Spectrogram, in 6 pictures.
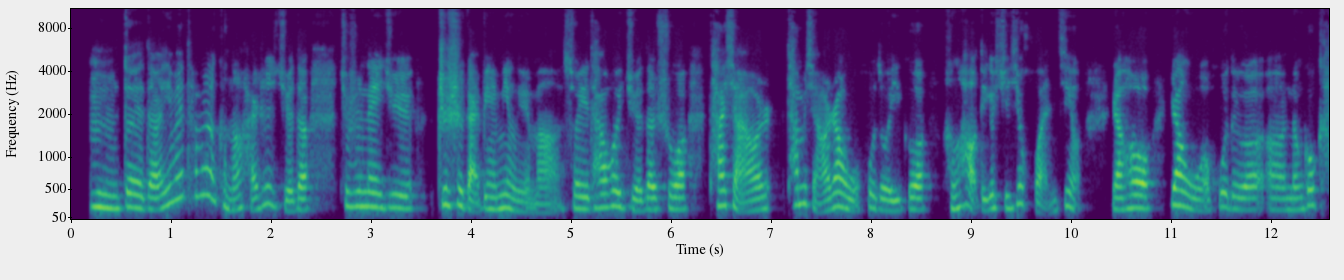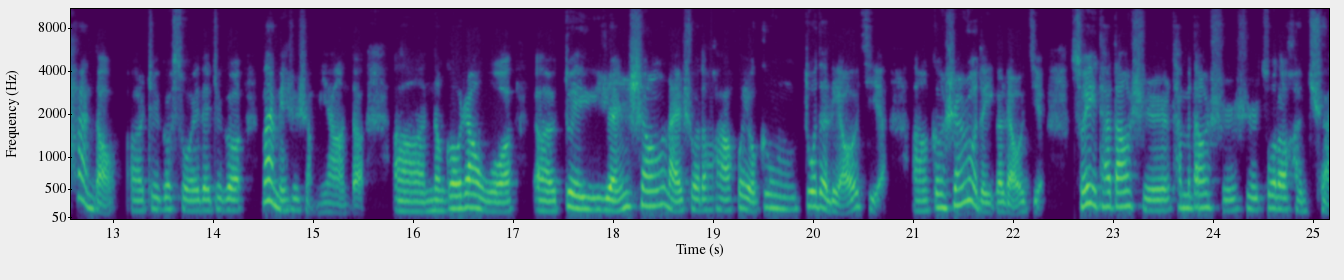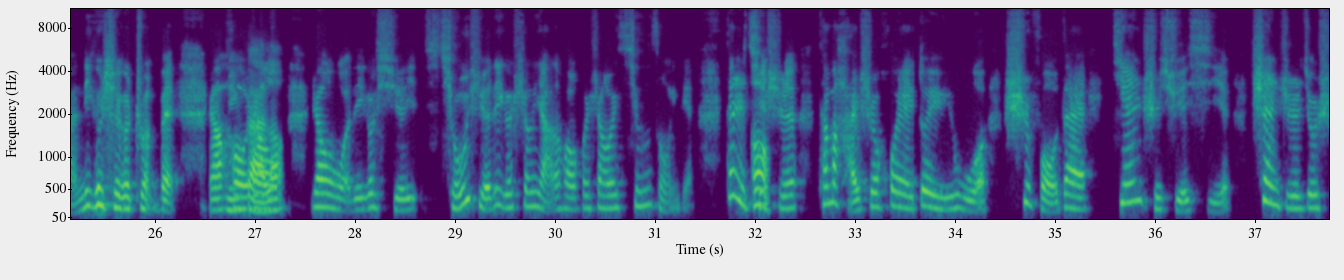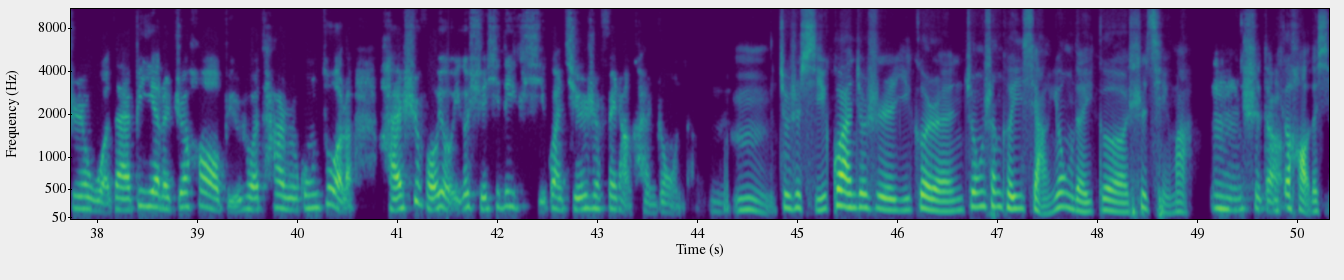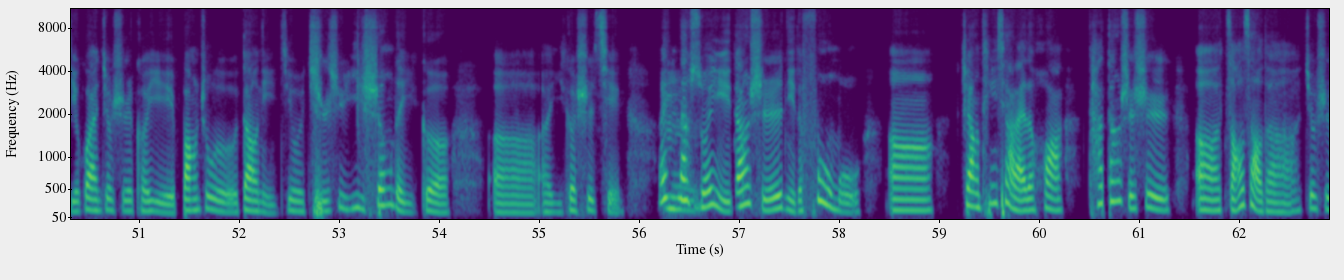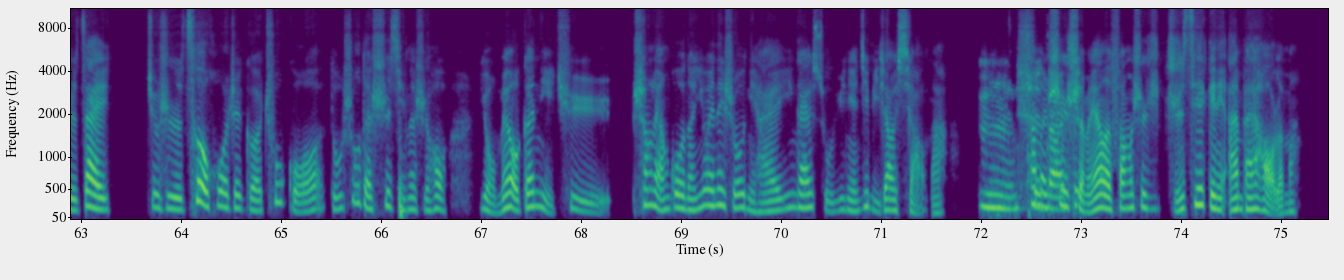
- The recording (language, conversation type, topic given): Chinese, podcast, 你家里人对你的学历期望有多高？
- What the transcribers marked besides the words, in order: laughing while speaking: "这个准备"; other background noise; "策划" said as "策货"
